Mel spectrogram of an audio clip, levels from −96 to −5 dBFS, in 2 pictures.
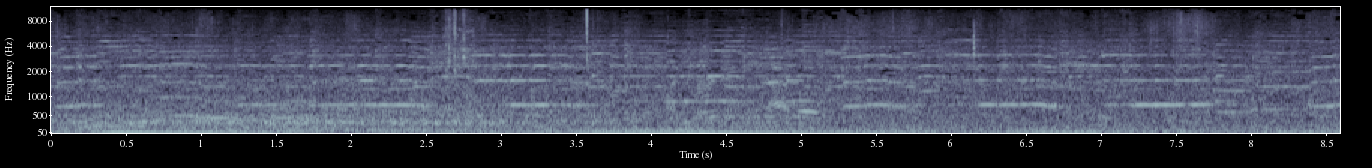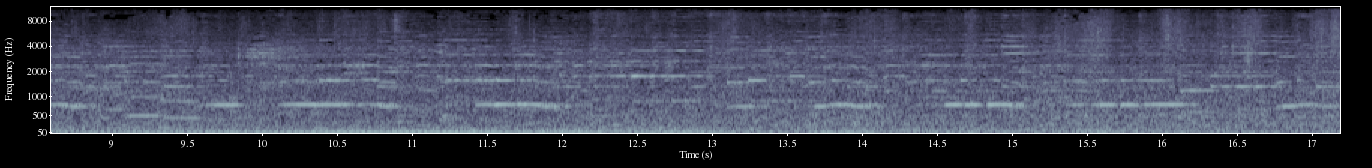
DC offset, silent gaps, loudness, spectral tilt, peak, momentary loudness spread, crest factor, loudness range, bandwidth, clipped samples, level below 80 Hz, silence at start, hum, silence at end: under 0.1%; none; -37 LUFS; -4 dB/octave; -10 dBFS; 3 LU; 28 dB; 2 LU; 11.5 kHz; under 0.1%; -44 dBFS; 0 s; none; 0 s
